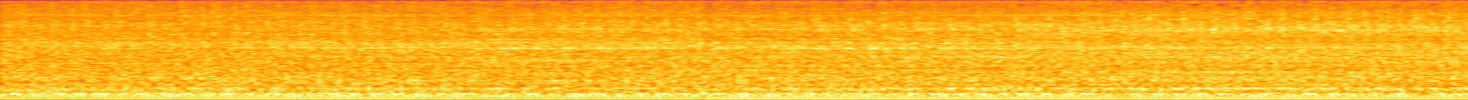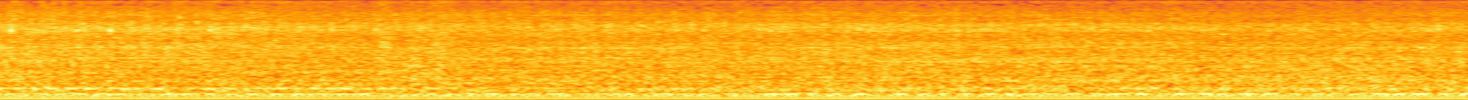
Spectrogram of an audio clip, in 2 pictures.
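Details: Cat diesel engine at idle: loud and steady, with a rough beat about four times a second over the deep rumble. An abnormal noise that turned out to be really bad; cause not stated.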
